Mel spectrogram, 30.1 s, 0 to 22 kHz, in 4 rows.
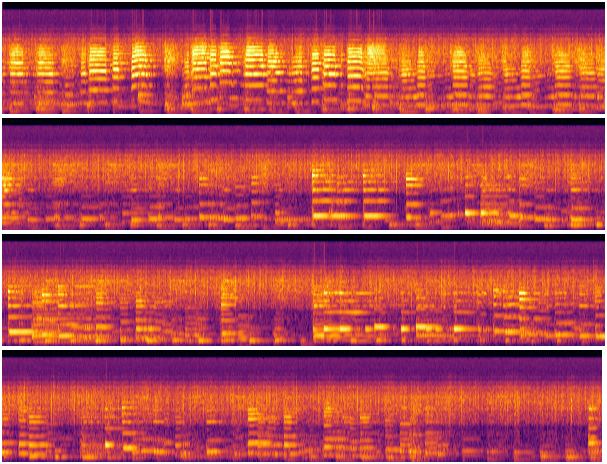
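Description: A 78 rpm shellac record of a 1945 swing-era jazz combo playing: trumpet, trombone, tenor saxophone, piano, bass and drums, with the shellac's surface hiss underneath. The music gets quieter near the end.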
